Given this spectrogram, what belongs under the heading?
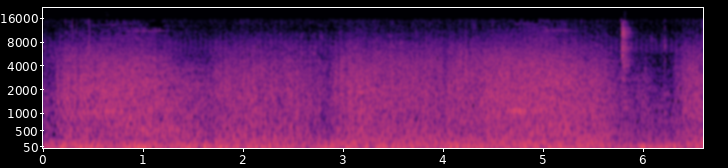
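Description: Continuous heavy rumbling and booming from airstrike explosions in a video game, a loud dense barrage running the whole time with no clear breaks.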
